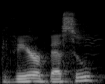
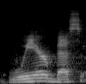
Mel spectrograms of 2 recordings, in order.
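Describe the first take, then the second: First: The name is said with a non-English pronunciation. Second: The name is said with an English pronunciation. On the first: "I cannot help but pronounce his name. It's like W E E R as" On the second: "that would be the English pronunciation"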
